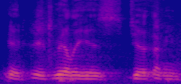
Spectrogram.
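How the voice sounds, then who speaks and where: A man's voice: fairly low pitch, level tone, brisk, dark tone. A man introducing himself as a city manager candidate at a public council meeting, speaking hesitantly with many fillers. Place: council chambers.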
